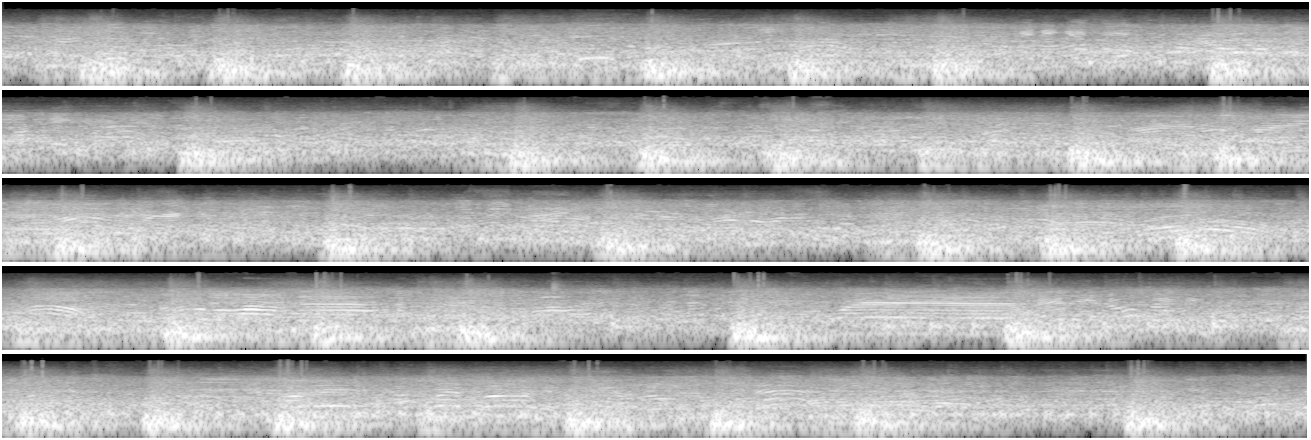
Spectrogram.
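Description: Procession drums beating a steady march, about two to three low beats a second, over a crowd talking.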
